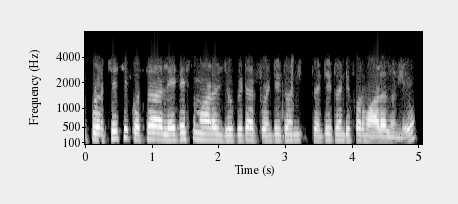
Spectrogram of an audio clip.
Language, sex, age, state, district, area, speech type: Telugu, male, 18-30, Telangana, Ranga Reddy, urban, conversation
